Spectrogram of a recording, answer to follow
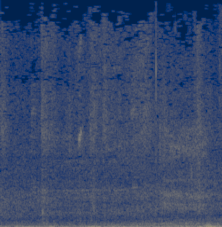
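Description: Steady low rumble of city street noise, with no distinct separate events.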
